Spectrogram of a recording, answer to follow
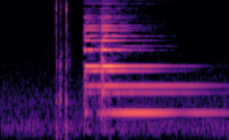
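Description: Subscribe-button animation sound effect: a quick double mouse click about half a second in, then a small notification bell dings and rings out, slowly dying away over more than a second.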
